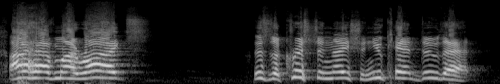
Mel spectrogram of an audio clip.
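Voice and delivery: indignant protest. Pretend. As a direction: bellow like someone whose rights were trampled. Mocking indignant Christians protesting.

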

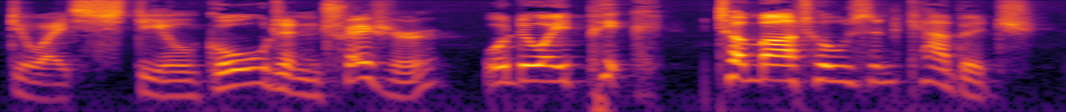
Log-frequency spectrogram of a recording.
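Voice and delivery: put-on Southwestern English accent. Pirate or farmer weighing gold against cabbage, in Southwestern English. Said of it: "Southwestern English".

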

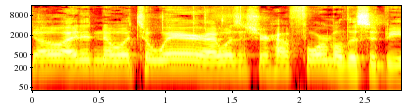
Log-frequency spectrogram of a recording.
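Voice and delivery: put-on girlish fluster. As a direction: flutter it shyly. Amanda flustered.

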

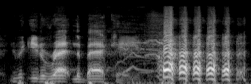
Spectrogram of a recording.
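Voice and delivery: slow, loud mock command; slow mock-heroic bellow; Batman. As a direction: drag out a hammed-up tough-guy order. Mock Batman ordering the kid.

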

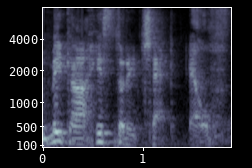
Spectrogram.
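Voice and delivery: a hint of a disdainful dwarf; Gimli-style gruff dwarf. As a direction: growl out the history check at the elf. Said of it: "It's very Gimli of me".

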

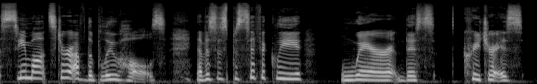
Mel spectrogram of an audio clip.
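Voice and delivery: ordinary talk

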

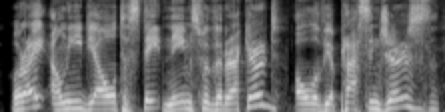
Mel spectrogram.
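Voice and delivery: high, loud guard calling up; gruff dwarf guard. Acted. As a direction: shout up like a gate captain. GM voices dwarf guard shouting.

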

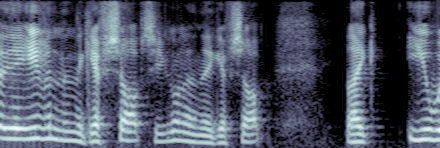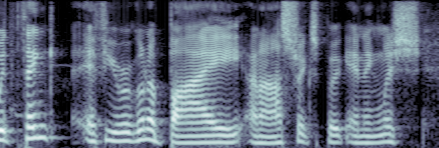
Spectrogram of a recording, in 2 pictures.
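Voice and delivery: ordinary delivery

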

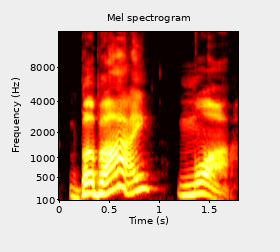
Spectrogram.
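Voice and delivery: high, loud cutesy goodbye; playful mock-sweet send-off; taunting farewell. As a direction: sing out a teasing goodbye and blown kiss. Villain's taunting farewell with kiss.

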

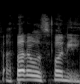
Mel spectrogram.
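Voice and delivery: high, loud protest; imitating a kid defending himself; mock pleading excuse. Repeats his excuse to teacher.

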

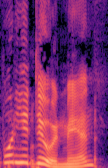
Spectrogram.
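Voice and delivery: high, loud scolding yell; scolding the dog. Acted.

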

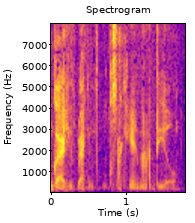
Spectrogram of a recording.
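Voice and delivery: soft whispered aside. Real, not acted. Mother confessing she can't cope, whispered. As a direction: confide it under your breath. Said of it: "whispered aside".

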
